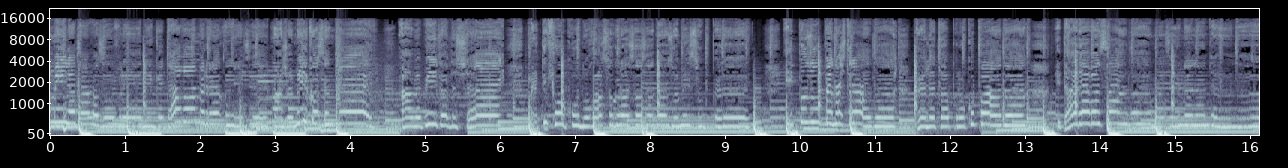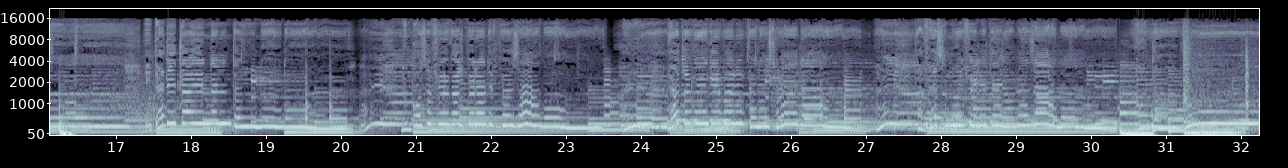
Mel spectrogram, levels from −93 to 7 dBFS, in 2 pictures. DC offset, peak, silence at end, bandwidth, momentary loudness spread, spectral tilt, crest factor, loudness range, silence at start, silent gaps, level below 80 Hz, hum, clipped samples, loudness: under 0.1%; 0 dBFS; 0 s; 16.5 kHz; 5 LU; -5.5 dB/octave; 10 dB; 2 LU; 0 s; none; -16 dBFS; none; 0.2%; -11 LUFS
